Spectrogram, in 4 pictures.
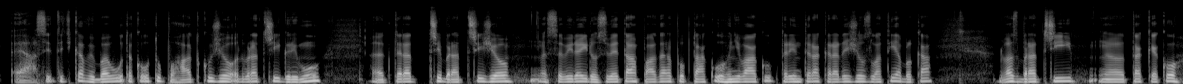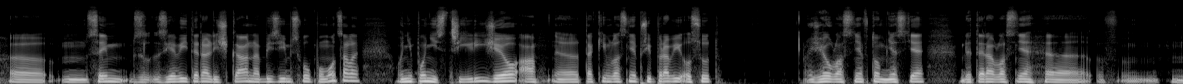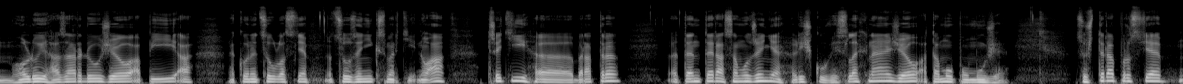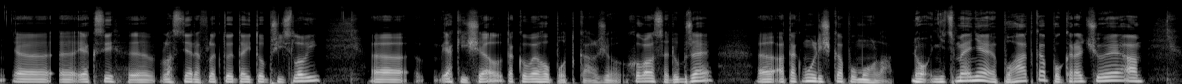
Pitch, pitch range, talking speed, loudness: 125 Hz, 115-140 Hz, 165 wpm, -21 LUFS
